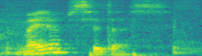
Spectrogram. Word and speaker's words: Myopsidus: Is that how you pronounce it? Myopsidus? Yeah, Myopsidus.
